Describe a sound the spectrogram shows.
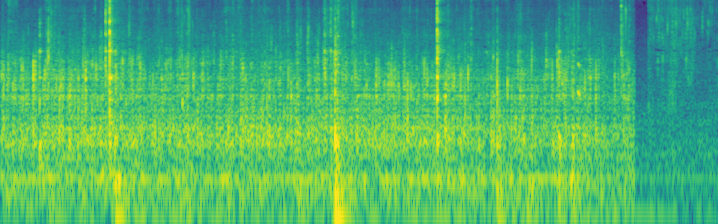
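Cabbage leaves sizzle and crackle in a hot pot.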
